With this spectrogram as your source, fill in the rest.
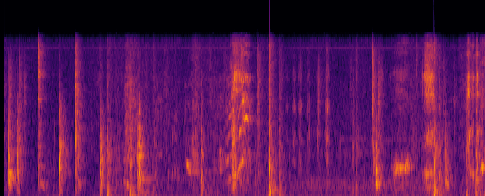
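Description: A hockey stick clacks against a ball on the floor.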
